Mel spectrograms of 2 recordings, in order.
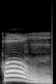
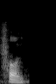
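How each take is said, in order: First: The vowel is a long o sound. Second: The vowel is a short o sound. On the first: The speaker calls it right. "ওই উচ্চারণটা কি হবে ও হবে" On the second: The speaker calls it wrong. "নট"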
